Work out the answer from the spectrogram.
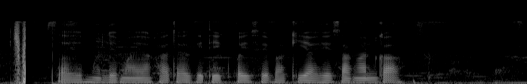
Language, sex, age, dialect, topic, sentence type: Marathi, male, 18-24, Varhadi, banking, question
